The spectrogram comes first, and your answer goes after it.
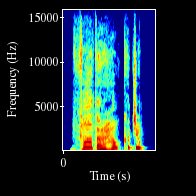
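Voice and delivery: shocked, pleading voice.

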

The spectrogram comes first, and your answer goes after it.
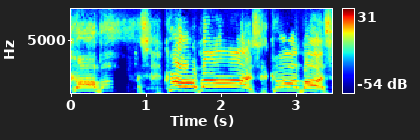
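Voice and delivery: put-on high yell with thick German accent. Retelling a stranger calling across a Renaissance festival field, retold yell, thick German accent. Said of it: "in this really thick German voice from across the field, I heard somebody yelling".

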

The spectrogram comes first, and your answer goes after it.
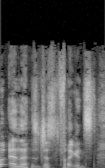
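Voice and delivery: usual speaking voice

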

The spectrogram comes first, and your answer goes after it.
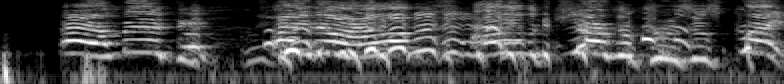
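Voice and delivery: shrill, ugly-sounding high voice. Retelling how a guest sounded last time she was here: imitating Mandy sounding awful. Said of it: "she sounded like absolute crap".

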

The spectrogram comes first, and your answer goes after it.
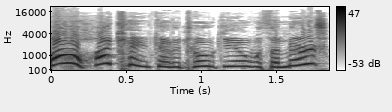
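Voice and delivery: squeaking, high-pitched and loud. Quoting a character modeled on Mickey Mouse, in a Mickey Mouse voice. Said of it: "He modeled his character off of Mickey Mouse".

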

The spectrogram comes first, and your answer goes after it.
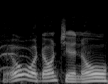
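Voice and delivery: put-on Minnesota accent. Hosts discuss a man's accent; one imitates it: Minnesota accent. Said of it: "A Minnesotian accent?".

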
